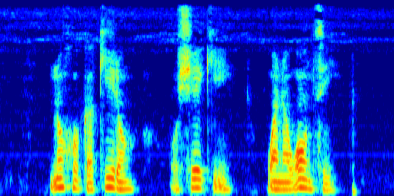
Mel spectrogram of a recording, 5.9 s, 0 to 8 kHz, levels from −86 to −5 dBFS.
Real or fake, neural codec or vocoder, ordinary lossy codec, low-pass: real; none; AAC, 32 kbps; 7.2 kHz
